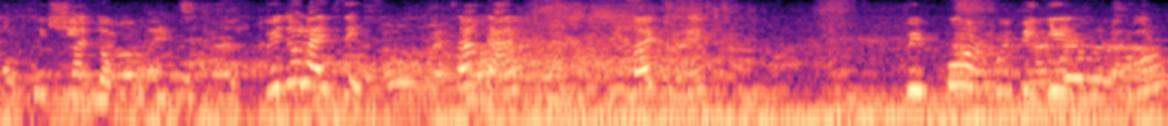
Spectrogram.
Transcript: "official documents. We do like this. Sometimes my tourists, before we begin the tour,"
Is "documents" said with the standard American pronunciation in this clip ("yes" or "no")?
no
